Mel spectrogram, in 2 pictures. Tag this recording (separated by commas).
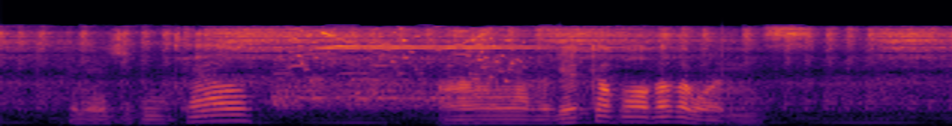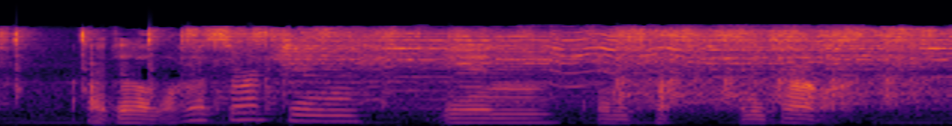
Speech, Music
